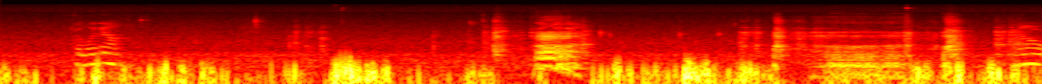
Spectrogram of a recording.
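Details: Indoors at bedtime, a female Golden Retriever argues back, wanting to visit her chickens; short wavering, arched whine-moans open and close the passage, with a low grumble and a woman repeatedly telling her to go lie down.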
